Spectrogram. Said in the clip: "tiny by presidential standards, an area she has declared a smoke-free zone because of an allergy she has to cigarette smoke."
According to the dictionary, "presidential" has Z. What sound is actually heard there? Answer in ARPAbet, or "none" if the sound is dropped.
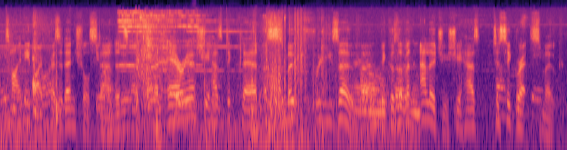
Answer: Z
